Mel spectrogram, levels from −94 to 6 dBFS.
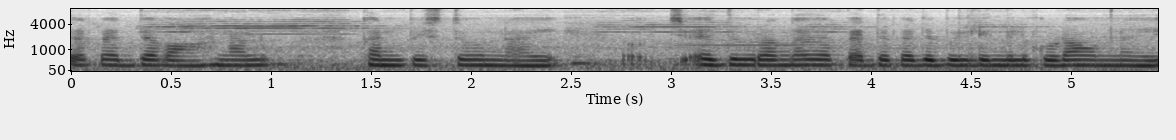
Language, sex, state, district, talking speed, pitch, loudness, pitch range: Telugu, male, Andhra Pradesh, Guntur, 110 wpm, 220 Hz, -15 LUFS, 215-225 Hz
